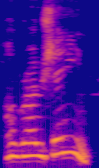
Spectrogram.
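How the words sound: It sounds lively and enthusiastic.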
